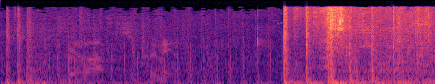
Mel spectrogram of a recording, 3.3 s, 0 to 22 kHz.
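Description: Gunfire in Call of Duty Black Ops 4 rattles in dense, loud rapid bursts that start abruptly partway through, following a stretch of quieter game sound with a voice talking.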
